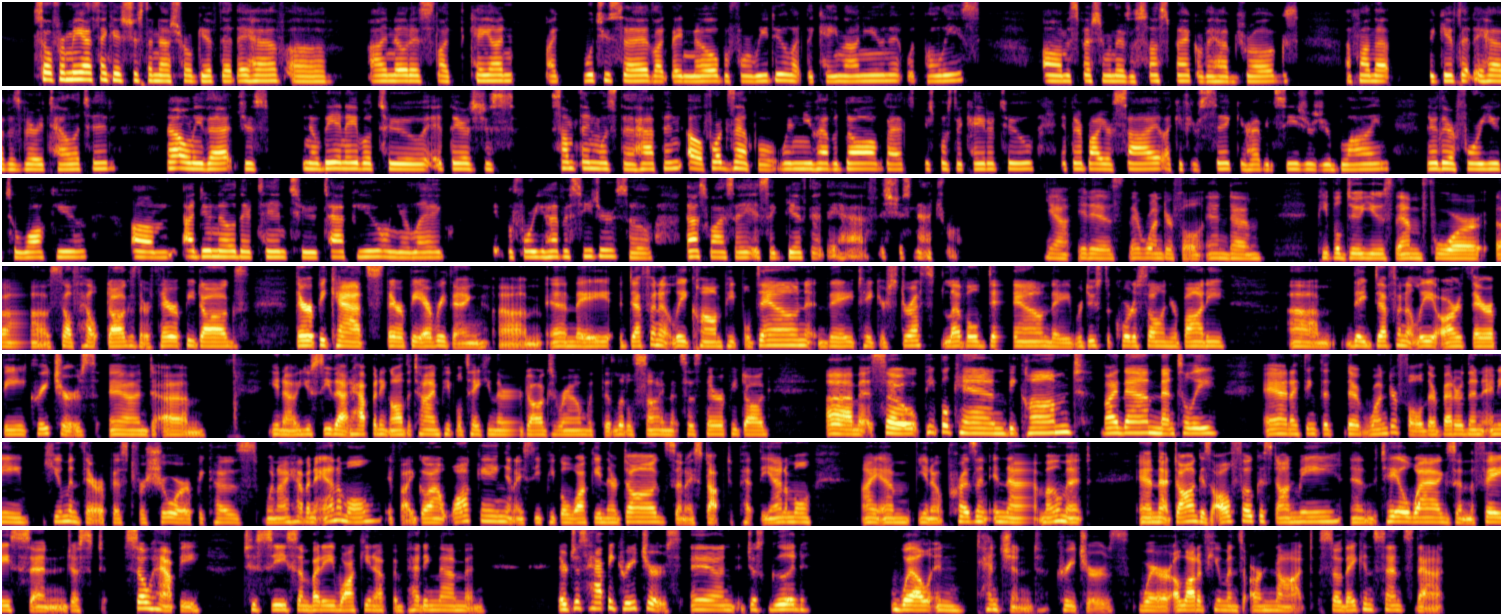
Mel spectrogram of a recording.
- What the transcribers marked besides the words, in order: other background noise; tapping
- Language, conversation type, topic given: English, unstructured, What is the most surprising thing animals can sense about people?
